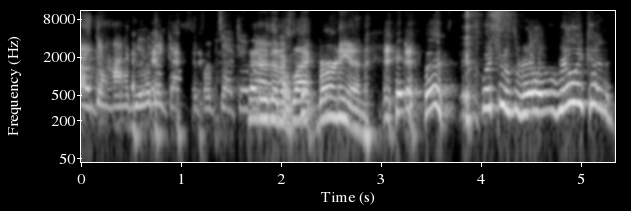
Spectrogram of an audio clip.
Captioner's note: laughs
